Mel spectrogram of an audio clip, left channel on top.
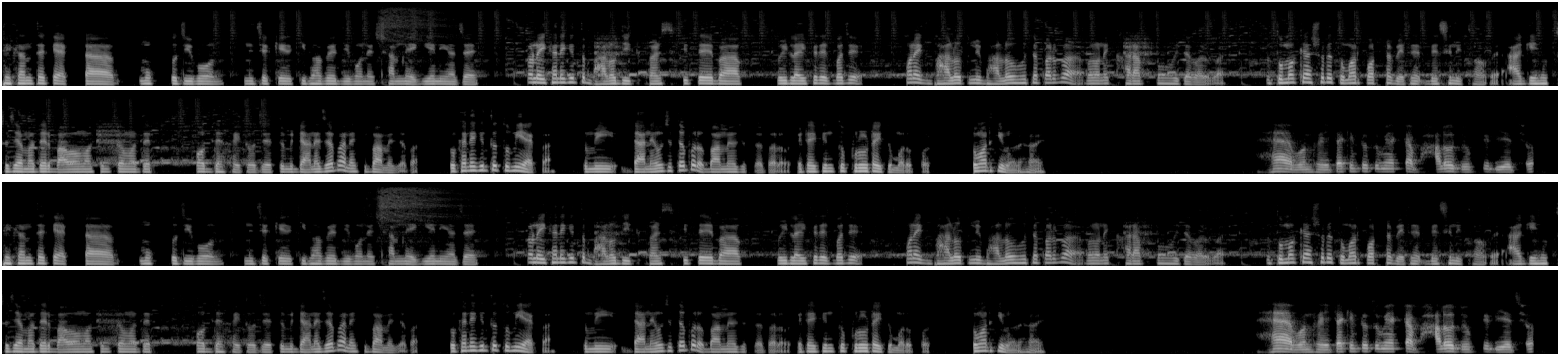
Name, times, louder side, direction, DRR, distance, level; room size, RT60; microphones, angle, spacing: voice 1, 0.0-4.8 5.3-7.4 7.8-8.6 9.0-12.2 12.6-17.1 17.5-19.6 20.0-21.1 21.4-24.8 25.3-26.0, left 2 dB, 25° left, 0.8 m, -28 dB
sound 1, 1.8-18.3, left 3 dB, 85° left, 5.2 m, -45 dB
sound 2, 3.6-5.0, right 5 dB, 15° right, 2.3 m, -46 dB
voice 2, 28.1-30.9, right 3 dB, 50° right, 0.9 m, -29 dB
open air
head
